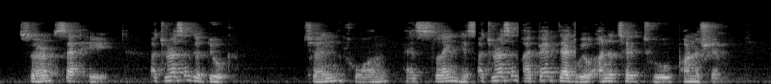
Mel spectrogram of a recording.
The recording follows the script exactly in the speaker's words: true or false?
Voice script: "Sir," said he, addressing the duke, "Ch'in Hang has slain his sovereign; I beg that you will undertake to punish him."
false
